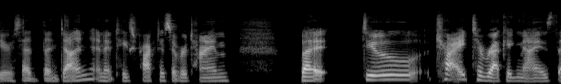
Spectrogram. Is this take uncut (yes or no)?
no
